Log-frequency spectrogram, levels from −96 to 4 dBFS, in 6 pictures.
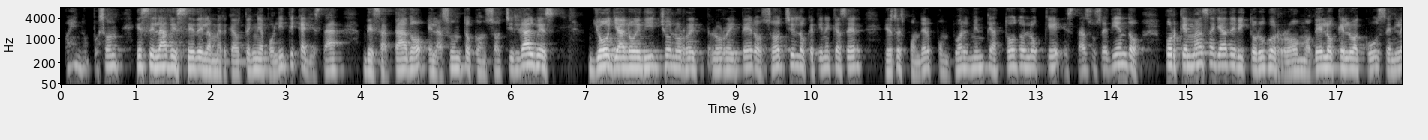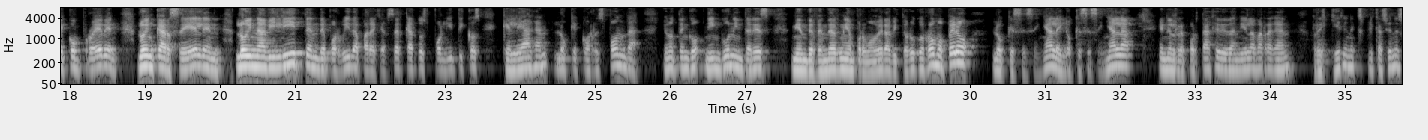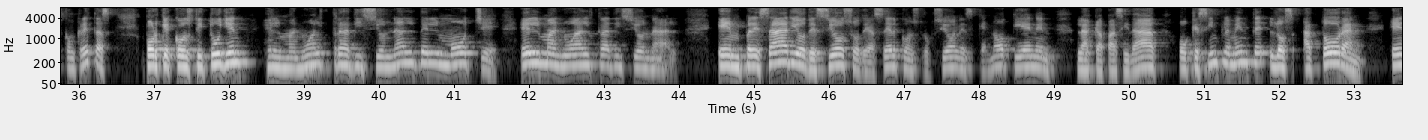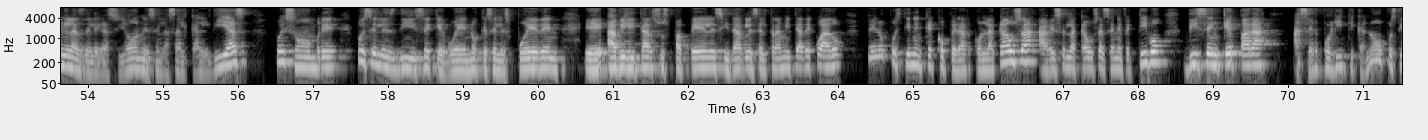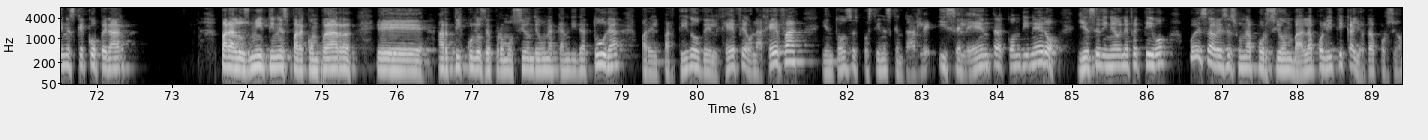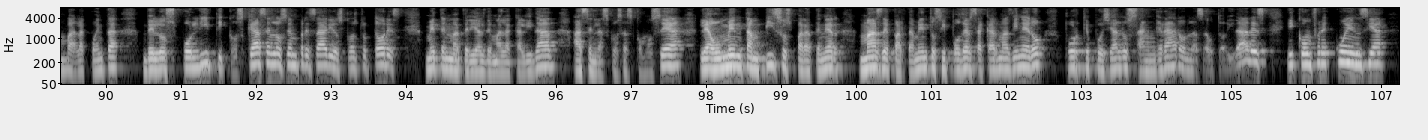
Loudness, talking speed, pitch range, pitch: -24 LUFS, 155 wpm, 130-165 Hz, 145 Hz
